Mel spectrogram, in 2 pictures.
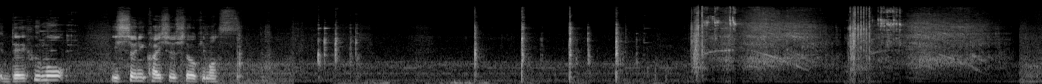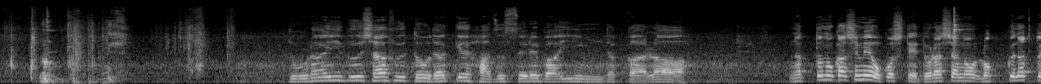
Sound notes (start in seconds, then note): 3.2 working sound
